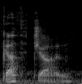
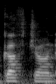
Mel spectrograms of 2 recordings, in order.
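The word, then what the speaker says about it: Guthjon: given to us by Guth John which I have not spelled that yet but it's g u t is in Tom h j o n is in Nancy Guth John exactly as I am pronouncing it probably hopefully anyway a dirty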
